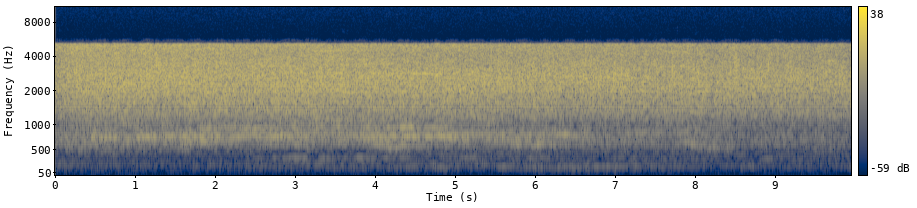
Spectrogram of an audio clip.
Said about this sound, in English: Let's clap for Jesus.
